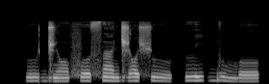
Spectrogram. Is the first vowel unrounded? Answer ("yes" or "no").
no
